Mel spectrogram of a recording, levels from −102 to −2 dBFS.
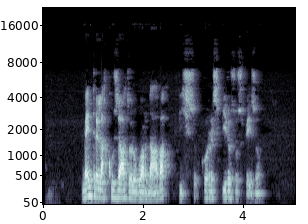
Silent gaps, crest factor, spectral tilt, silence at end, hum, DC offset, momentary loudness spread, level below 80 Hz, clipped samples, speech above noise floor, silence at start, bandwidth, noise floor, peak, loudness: none; 20 dB; -4.5 dB/octave; 0.65 s; none; under 0.1%; 14 LU; -58 dBFS; under 0.1%; 55 dB; 0.8 s; 7.4 kHz; -74 dBFS; -2 dBFS; -19 LUFS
